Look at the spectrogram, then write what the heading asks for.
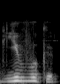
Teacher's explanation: அப்புட்ன்னா, நம்ம மேல உள்ள பல்லு இருக்குல்ல, இந்த கீழ் இதழ் போயி மேல உள்ள பல்லுல பொருந்தும்.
